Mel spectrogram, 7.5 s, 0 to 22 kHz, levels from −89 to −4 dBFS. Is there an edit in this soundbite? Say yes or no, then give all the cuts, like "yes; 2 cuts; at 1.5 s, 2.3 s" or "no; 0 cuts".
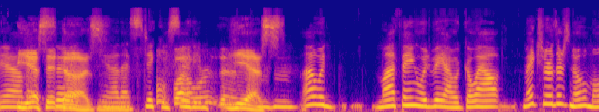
yes; 1 cut; at 3.7 s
